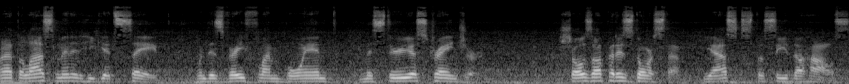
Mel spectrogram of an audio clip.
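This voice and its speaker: A man with an American accent and a fairly high pitch, animated and dramatic in tone, at a moderate pace over light background noise. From New Orleans, US South. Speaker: local history tour guide and video storyteller. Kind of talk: true-crime narration. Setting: outdoors on location in front of the house. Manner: conversational storyteller, wry and tongue-in-cheek, with dramatic emphasis; animated, relishing gruesome details, some filler words. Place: street. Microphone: phone near.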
